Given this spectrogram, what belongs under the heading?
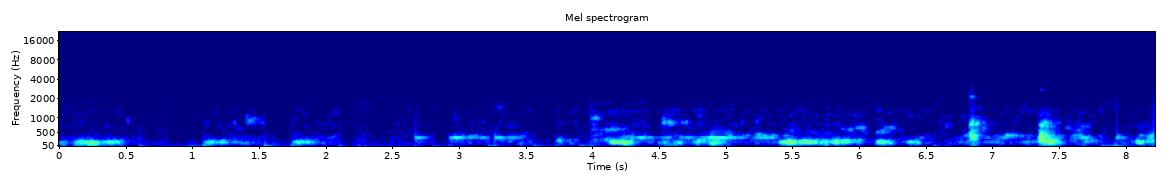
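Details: Korotkoff sounds while measuring blood pressure in pulsus paradoxus (systolic pressure drop greater than 10 with inspiration).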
